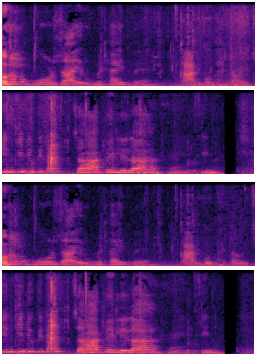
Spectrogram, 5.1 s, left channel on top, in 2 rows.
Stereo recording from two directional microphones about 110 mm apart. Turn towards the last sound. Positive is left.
turn(degrees=-55)  # may be behind; listen again after turning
